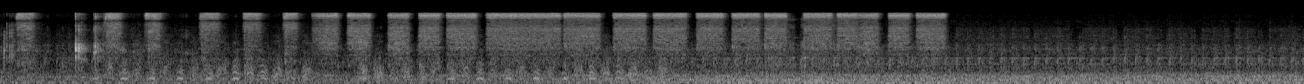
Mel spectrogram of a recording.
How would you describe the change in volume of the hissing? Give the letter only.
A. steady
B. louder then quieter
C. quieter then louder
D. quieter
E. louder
D.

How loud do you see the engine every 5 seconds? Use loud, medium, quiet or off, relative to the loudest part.
medium, loud, loud.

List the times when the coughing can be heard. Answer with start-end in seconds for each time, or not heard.
not heard.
